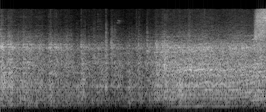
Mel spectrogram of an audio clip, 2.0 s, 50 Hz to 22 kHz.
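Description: Ford Escort Mk2 rally car's engine heard from inside the cabin through a tight hairpin: the sound eases off to its quietest about a second in, then picks up again with a steady tone as the car drives out.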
